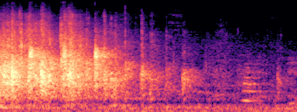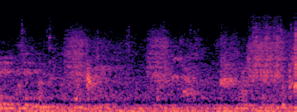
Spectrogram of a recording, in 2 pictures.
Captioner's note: applause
